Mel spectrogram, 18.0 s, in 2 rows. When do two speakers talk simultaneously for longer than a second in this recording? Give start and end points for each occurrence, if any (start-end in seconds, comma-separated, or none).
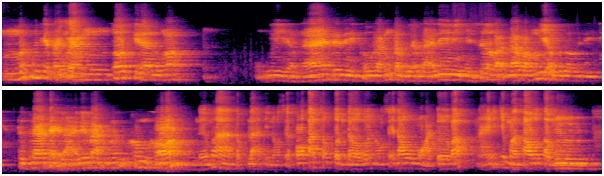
none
